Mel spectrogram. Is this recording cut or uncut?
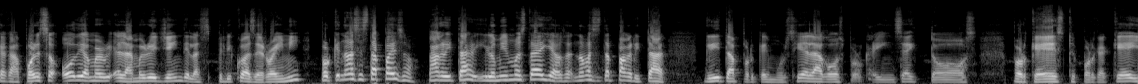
cut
